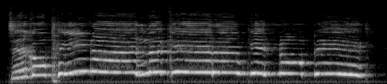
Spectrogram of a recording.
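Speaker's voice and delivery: slow high mommy coo. Real, not acted. Cooing at ultrasound-sized bump.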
